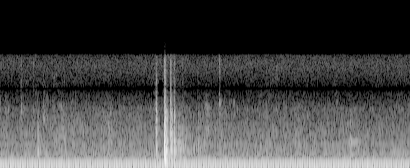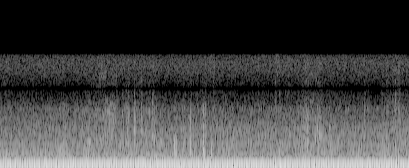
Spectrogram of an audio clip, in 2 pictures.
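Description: Car standing still with its engine idling, a steady low rumble heard from inside the cabin. A single sharp click sounds about two and a half seconds in.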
